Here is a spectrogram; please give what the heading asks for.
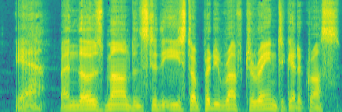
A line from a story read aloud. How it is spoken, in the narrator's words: Alder said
